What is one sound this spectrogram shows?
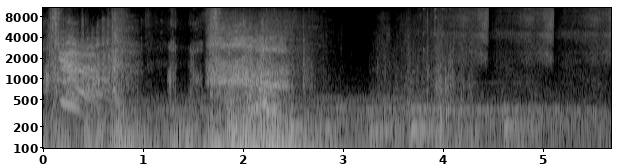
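Blade strikes land with sharp slashing hits.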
